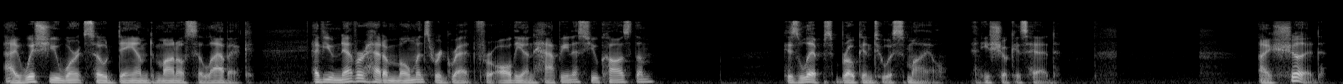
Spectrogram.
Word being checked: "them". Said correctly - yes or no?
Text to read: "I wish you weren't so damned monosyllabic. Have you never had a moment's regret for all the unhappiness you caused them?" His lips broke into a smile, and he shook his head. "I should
yes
